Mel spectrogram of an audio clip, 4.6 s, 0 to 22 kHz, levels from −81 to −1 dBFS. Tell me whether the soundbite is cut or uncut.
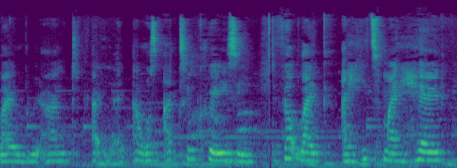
cut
